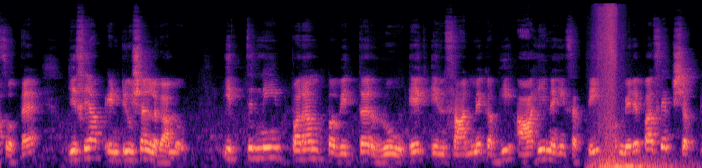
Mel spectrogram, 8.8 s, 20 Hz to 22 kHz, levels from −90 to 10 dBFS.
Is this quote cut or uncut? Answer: cut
